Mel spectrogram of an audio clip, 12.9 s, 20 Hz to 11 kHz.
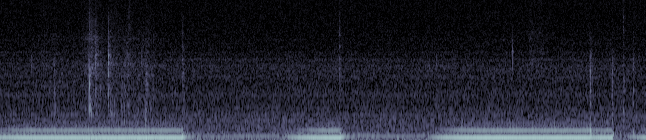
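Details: Canadian Pye Model 39HC valve radio, after relocating a replaced capacitor: low throbbing put-put tone in long bursts now taking up almost the whole volume control range; motorboating oscillation in the audio stage persists.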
